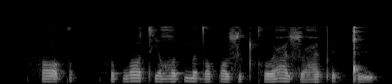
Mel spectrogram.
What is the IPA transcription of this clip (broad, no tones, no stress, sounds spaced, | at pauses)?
h ɔ k | h o p w ɔ tʰ i ʁʷ i p n̪ ɤ d̪ ɔ p ɔ sʷ ɤ ʈ kʰ o ʕ ɘ sʷ ɘ ʕ ɘ pʼ ɘ k ǃ ʉ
